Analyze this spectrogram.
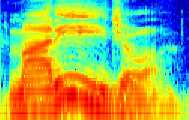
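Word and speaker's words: Mary Geoise: the Google Translate and Google Translate says the name and it's Mari Joa. That's how it's actually pronounced with the actual Mari Joa.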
